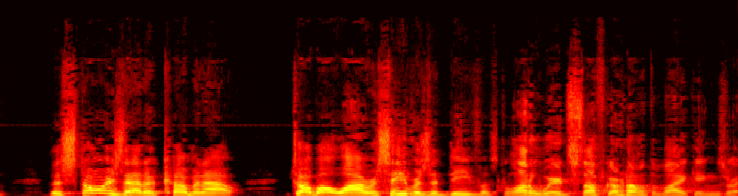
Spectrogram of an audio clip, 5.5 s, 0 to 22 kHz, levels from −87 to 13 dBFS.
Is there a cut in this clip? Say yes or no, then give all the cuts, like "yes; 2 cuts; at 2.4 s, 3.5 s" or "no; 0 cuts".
yes; 1 cut; at 3.7 s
